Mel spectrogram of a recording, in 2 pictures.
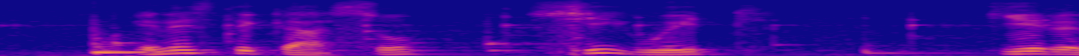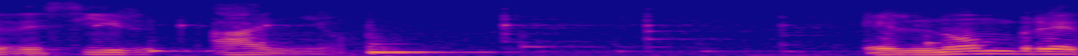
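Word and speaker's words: xihuitl: Cada cuadrete contiene el color turquesa que se pronuncia shiwit. En este caso, Shewit quiere decir año.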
